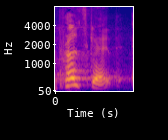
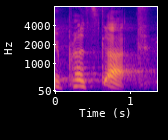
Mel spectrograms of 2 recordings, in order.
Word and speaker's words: Prescott: 2 weeks ago, I was in Prescott, and I was reminded nicely, you don't say Prescott. It's Prescott, like biscuit. I'm like, well, that's not the way it's spelled, but okay.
